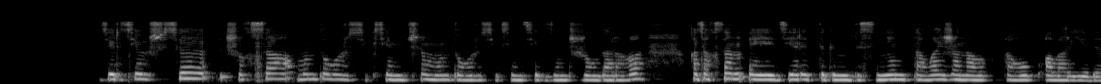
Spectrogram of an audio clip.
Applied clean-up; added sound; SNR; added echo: none; none; none; reverberation time 0.2 s.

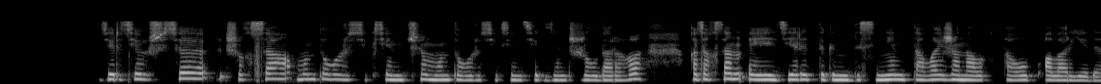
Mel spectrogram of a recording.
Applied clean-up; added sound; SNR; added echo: none; none; none; none.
